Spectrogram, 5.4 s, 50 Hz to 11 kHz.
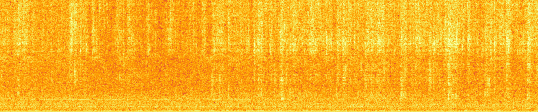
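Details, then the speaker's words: SaluSpa/Bestway inflatable hot tub pump after replacing a broken impeller shaft that caused an E02 error; low steady hum with soft water trickle, even and quiet; normal pump running after repair. "after hooking everything back up I'll turn it on and see what happens ah nice and quiet just how it should be"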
